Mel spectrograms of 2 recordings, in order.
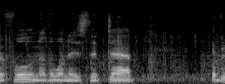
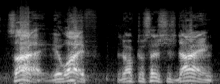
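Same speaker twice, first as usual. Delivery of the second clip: urgent announcement; 3 semitones higher, 10 dB louder than usual. Acted. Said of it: "It's like".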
